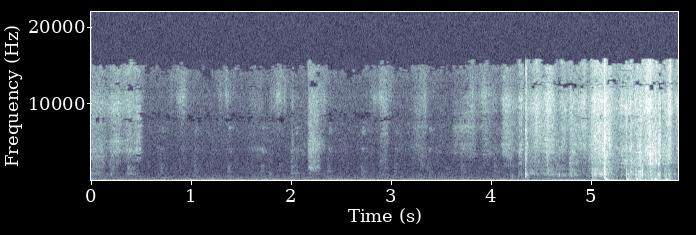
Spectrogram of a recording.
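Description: Mostly near silence, then from about four seconds in a few soft rustles and clicks of a plastic 4K Blu-ray keep case being handled.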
